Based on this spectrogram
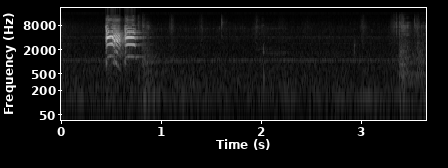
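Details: A single zebra finch utters a brief nasal, buzzy two-part note near the start, then near silence indoors until a faint rasp at the end.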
